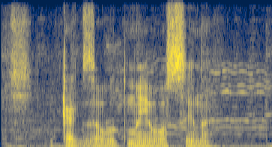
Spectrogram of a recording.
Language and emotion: Russian, neutral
